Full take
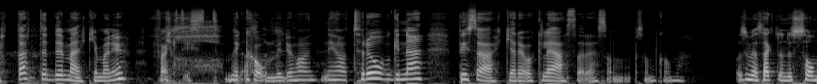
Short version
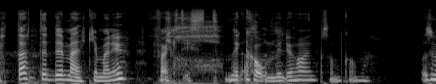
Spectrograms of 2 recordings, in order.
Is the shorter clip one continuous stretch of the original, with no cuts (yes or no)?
no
